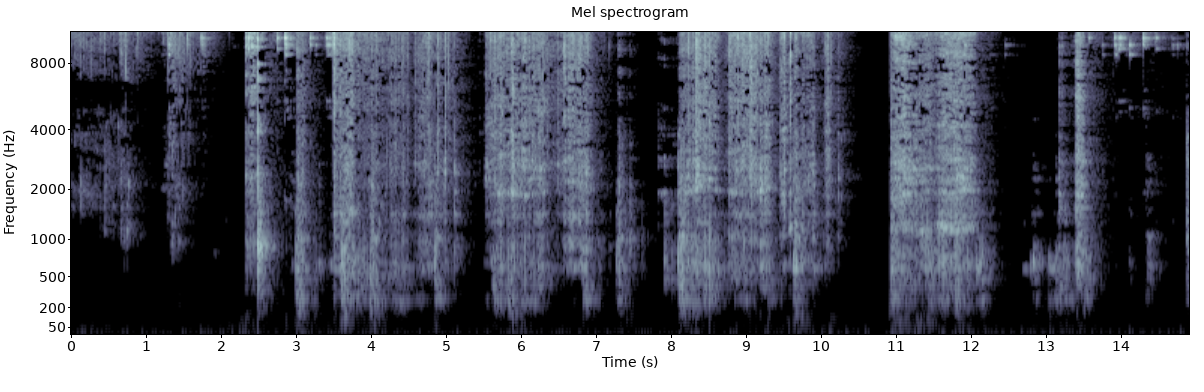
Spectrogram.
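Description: Steel spatula stirring and scraping around a metal kadhai of thin, watery gravy, in about five bursts of a second or two separated by short breaks.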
